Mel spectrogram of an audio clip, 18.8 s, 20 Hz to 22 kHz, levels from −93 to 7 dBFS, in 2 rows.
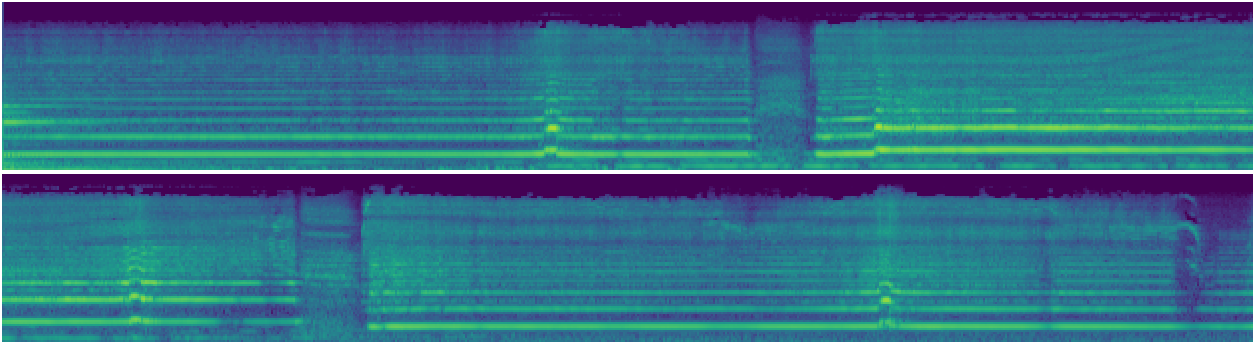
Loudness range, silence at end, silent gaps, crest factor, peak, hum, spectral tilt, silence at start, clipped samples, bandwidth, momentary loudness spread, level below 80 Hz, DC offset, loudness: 10 LU; 0 s; none; 18 dB; 0 dBFS; none; -2.5 dB/octave; 0 s; under 0.1%; 14 kHz; 13 LU; -42 dBFS; under 0.1%; -19 LUFS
